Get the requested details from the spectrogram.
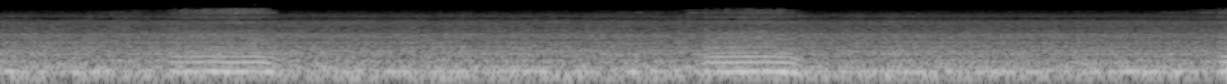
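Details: Two low, rumbling snores about four seconds apart over steady background hiss, from a sleeping mother while her baby sleeps through it after a day at the beach; adult snoring.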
